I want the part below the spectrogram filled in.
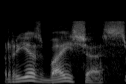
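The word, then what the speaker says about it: Rías Baixas: Rias Bishas. Well, first of all, that you say it like Riasbishas that the X in the Galatian language.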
